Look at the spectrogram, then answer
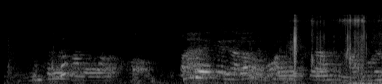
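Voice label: "jab", spoken word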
